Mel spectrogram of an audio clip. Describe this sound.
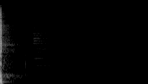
Hose - Coupler remove plung
Air hose coupler removed, it hits the gas bottle.
2beat, 80bpm, air, air-pressure, coupler, hose, metalwork, one-shot, tools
